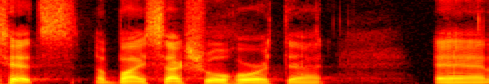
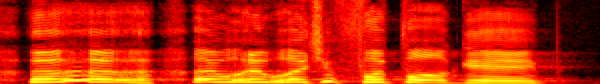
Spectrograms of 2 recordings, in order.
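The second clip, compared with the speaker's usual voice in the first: bad mocking impression with grunting voice; 12 semitones higher, 5 dB louder than usual. Retelling her boyfriend's reply about going to the restaurant, in a bad impression of her boyfriend. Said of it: "they always have to go, ugh".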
